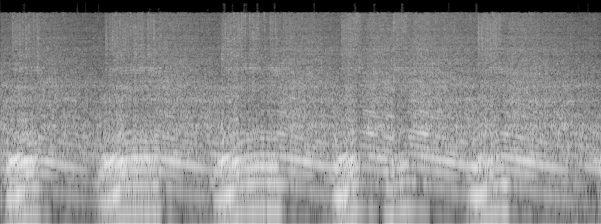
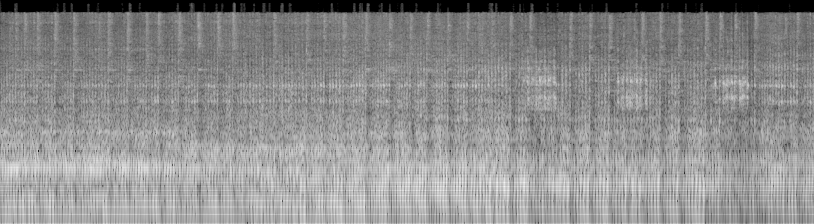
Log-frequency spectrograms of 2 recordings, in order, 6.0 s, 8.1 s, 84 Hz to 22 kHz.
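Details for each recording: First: 1995 Kawasaki KX250 two-stroke dirt bike after carburetor cleaning and big carburetor adjustment: crisp steady idle, clean pickup on throttle blips, smoking from exhaust; running well. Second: 1995 Kawasaki KX250 two-stroke dirt bike: raspy idle with harsh metallic scrape when clutch is pulled; punched-in side cover likely nicked by clutch screw, cover may need replacing or repair.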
